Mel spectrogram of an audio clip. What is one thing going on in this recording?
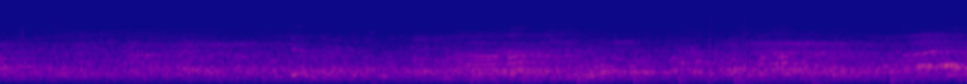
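A crowd of men and women chatters in a large echoing hall.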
